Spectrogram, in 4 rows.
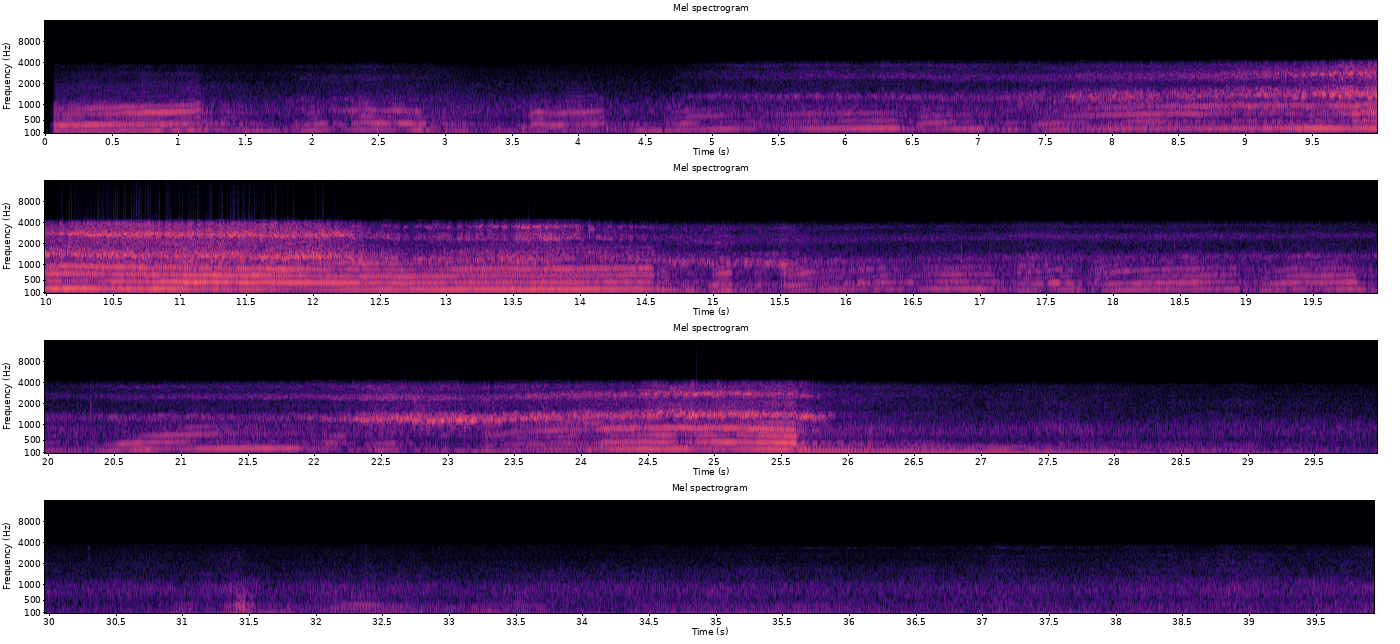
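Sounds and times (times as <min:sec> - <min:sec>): car engine revving: 0:00.0 - 0:29.3.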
